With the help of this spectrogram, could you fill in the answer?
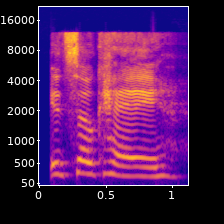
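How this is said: The tone sounds harsh and uncomforting. It does not comfort the listener. The speaker calls it wrong. "Is that comforting? ... no, never"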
